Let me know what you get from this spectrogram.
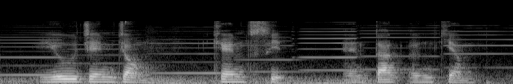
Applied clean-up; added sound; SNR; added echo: none; Bowed string instrument; 16 dB; none.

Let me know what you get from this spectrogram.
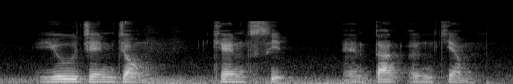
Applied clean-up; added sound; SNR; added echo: none; none; none; none.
